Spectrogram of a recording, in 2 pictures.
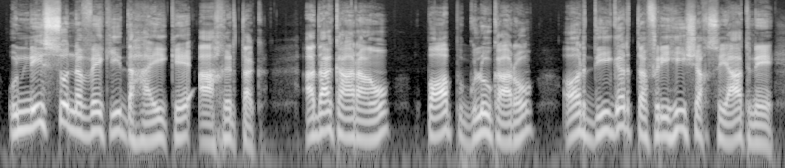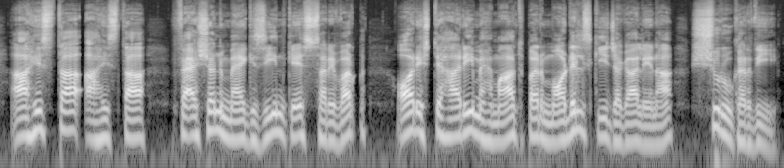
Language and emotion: Urdu, neutral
